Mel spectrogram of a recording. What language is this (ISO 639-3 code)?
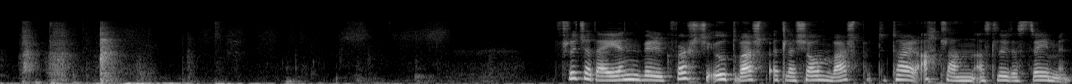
fao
